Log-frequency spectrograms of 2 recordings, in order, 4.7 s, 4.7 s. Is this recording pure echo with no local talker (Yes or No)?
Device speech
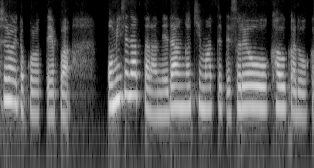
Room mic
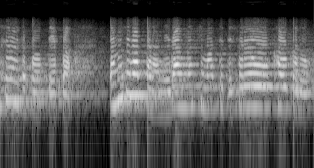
Yes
